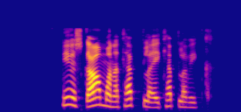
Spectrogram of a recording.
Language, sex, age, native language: Icelandic, female, 30-39, Icelandic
